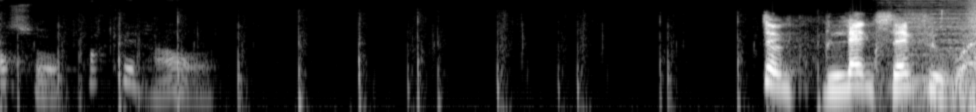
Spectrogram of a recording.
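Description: Footsteps tap on hard stone at an even pace.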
